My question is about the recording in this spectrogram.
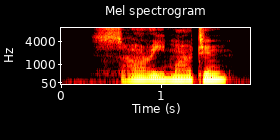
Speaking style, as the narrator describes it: she whispered

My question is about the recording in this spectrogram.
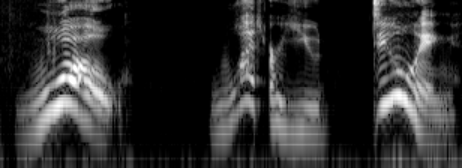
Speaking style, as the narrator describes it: cried Frost Cricket

